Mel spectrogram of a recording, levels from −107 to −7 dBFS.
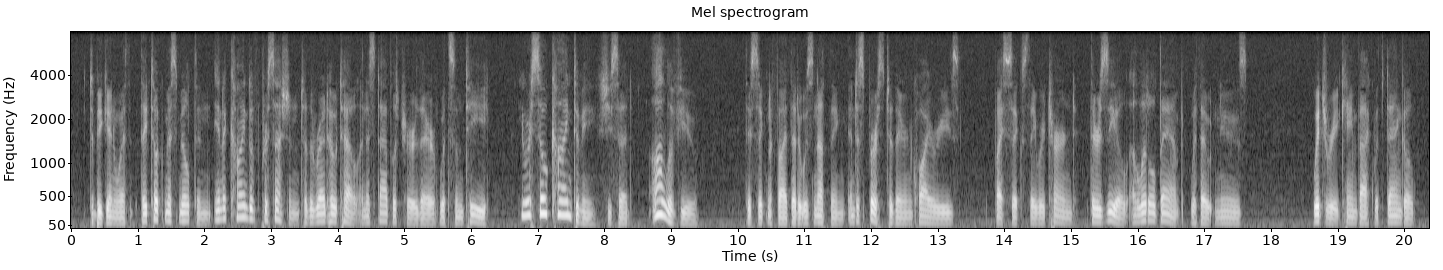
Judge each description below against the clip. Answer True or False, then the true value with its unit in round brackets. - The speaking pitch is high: False (90 Hz)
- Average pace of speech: True (180 wpm)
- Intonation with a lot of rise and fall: True (6.0 semitones)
